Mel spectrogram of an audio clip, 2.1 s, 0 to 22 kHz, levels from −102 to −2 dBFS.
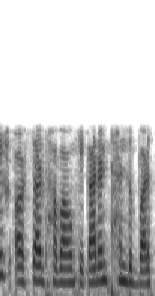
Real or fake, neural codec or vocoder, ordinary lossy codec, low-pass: real; none; Opus, 24 kbps; 3.6 kHz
